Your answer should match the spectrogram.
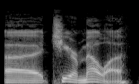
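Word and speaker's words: Ciaramella: It turns out this guy's name is Eric Chiarmella, is the way it's being phonetically pronounced.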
